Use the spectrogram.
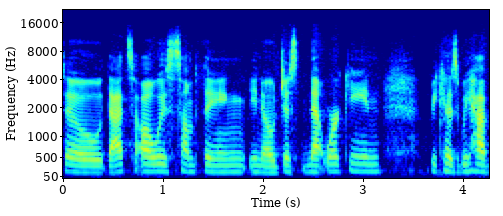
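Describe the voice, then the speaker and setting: A woman with a plain, everyday voice talks at a moderate pace and fairly low pitch over a quiet background. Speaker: school district administrator. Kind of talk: board meeting presentation.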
